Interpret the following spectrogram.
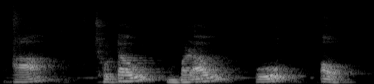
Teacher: इन 5 स्वरों का उच्चारण करेंगे तो आप इस चीज का आभास कर सकते हैं कि हमारे जिह्वा का जो पिछला हिस्सा है वो ऊपर नीचे होता है, जिसकी वजह से हम इसका उच्चारण बहुत ही आसानी से कर सकते हैं। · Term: पश्च स्वर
